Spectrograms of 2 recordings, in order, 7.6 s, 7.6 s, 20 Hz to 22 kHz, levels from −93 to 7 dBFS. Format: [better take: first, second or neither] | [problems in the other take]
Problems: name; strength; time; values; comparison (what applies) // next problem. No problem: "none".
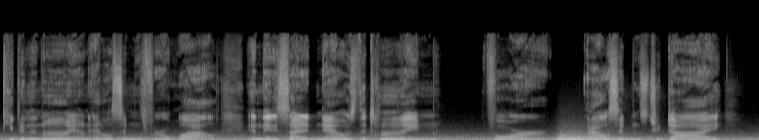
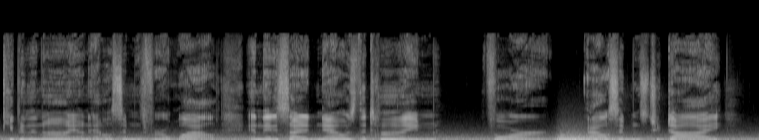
neither | wind noise on the microphone; heavy; 8 dB below the speech; the same in both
